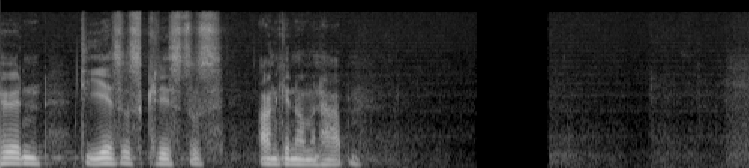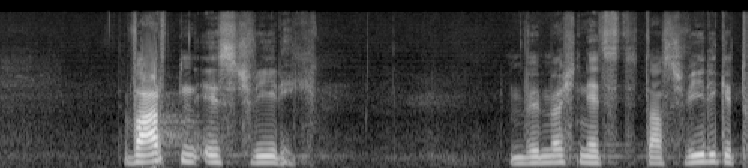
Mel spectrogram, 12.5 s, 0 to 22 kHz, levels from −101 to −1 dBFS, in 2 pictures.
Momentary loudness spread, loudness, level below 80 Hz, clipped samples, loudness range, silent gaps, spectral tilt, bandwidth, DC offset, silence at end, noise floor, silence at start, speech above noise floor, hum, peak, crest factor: 22 LU; -24 LUFS; -70 dBFS; under 0.1%; 16 LU; 3.96-4.56 s; -4.5 dB/octave; 16.5 kHz; under 0.1%; 0 s; -69 dBFS; 0 s; 45 dB; none; -2 dBFS; 26 dB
